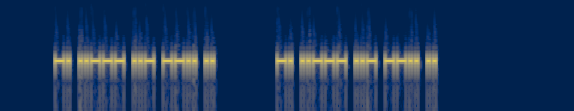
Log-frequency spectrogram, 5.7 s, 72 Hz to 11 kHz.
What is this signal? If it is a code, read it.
Morse code, heard as a keyed tone, about 40 wpm, 700 Hz. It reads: N2UZI N2UZI
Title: USA Call Signs - 5 Characters - Repeated 2x - 40wpm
